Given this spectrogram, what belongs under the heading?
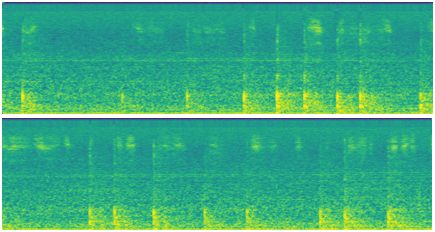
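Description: Pen or chalk writing out notes during a maths lesson, a steady run of short scratchy strokes in irregular bursts close by over a low constant hum, with no talking.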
